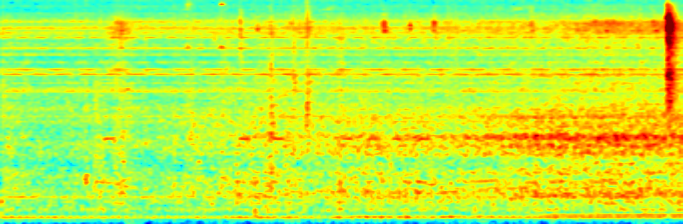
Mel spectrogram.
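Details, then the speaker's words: Optical drive in a PC found by a bin, disc spinning up with a steady whirring hum that builds in loudness with faint flutter; loud drive noise, cause unknown. "Et on y retourne. Elle fait du bruit ce CD."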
